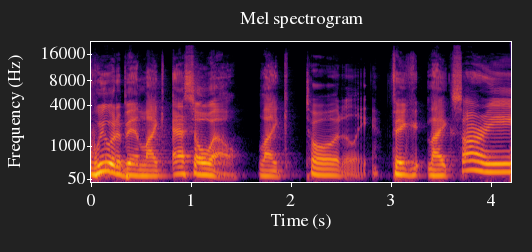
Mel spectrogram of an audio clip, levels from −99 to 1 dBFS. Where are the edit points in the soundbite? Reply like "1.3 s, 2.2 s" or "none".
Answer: none

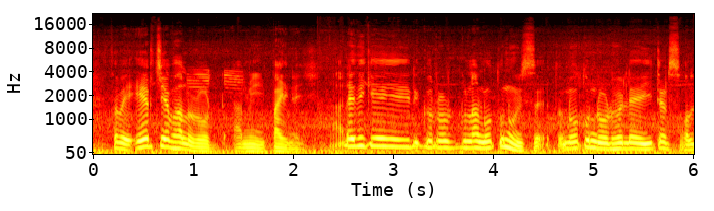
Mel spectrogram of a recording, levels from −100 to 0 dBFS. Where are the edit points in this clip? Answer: 2.3 s

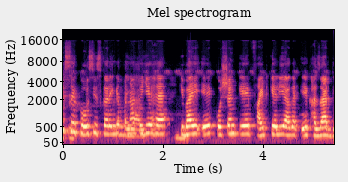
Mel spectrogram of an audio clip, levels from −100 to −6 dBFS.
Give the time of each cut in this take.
1.4 s

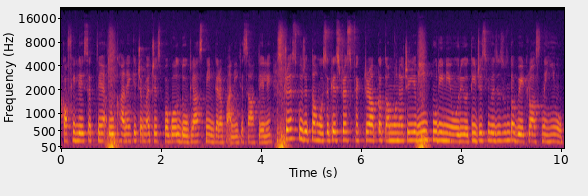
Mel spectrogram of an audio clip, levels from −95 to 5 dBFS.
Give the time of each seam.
0.9 s, 4.4 s, 7.1 s

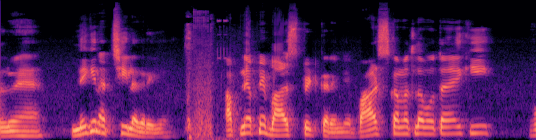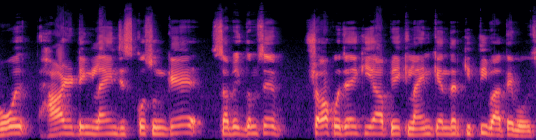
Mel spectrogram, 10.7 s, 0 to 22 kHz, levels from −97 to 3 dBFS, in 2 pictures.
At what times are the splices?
2.0 s

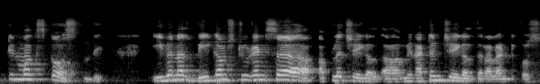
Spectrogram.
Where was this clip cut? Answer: none

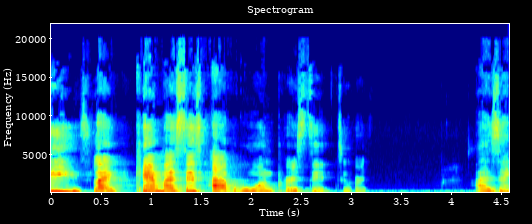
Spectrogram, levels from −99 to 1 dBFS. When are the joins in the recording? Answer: 3.0 s

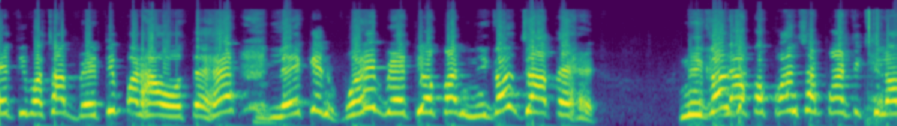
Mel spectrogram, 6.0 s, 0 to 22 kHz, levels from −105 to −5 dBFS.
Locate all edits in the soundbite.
4.9 s

